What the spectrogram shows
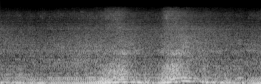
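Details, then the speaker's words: Kawasaki Z750 four-cylinder after replacing the exhaust header rings and welding the header inlets: clean, smooth throttle blips with no ticking, puffing or the earlier rod-knock-like noise. Normal revving, fault resolved. "já não faz aquela barulheira e batendo dá aquela impressão de estar tá batendo pe ela sei lá o que"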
